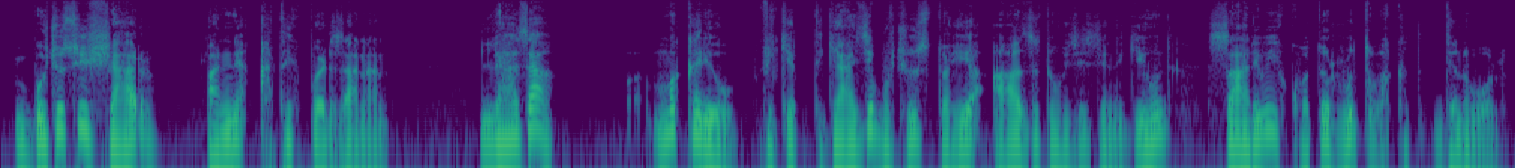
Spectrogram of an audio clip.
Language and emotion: Kashmiri, happy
